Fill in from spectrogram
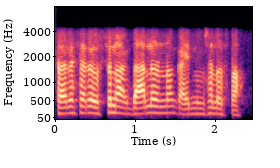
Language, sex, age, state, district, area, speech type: Telugu, male, 18-30, Telangana, Hyderabad, urban, conversation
